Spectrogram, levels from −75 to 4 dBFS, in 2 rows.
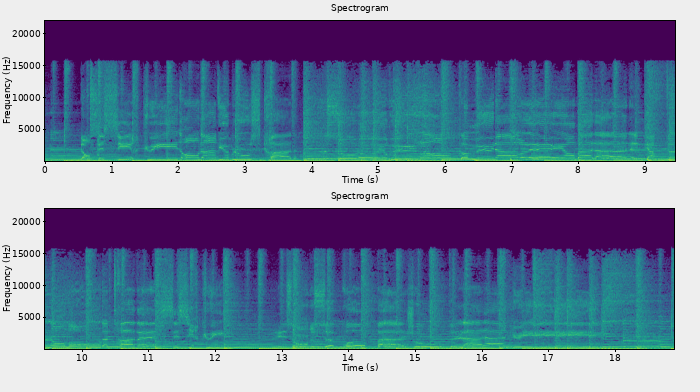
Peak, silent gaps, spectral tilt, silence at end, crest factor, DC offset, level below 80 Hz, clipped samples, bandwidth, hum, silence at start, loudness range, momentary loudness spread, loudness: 0 dBFS; none; -4.5 dB/octave; 0 s; 12 dB; 0.2%; -18 dBFS; under 0.1%; 16.5 kHz; none; 0 s; 1 LU; 2 LU; -13 LUFS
